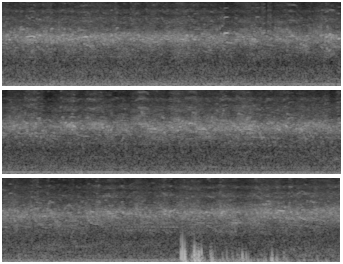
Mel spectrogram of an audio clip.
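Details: Sunday-afternoon flock of Javan or Jungle Mynas chirping loudly in treetops at Marina Barrage, Singapore; sustained shrill chattering chorus, low hum, and a short burst of nearby human voice near the end.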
